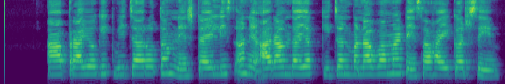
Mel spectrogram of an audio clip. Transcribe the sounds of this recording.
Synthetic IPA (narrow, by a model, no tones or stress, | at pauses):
apɾajoɡikʋit͡ʃaɾot̪əmnesʈajlisʈəneʔaɾamd̪ajəkːit͡ʃənbənaʋːamaʈesəɦajkəɾʃe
